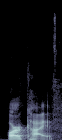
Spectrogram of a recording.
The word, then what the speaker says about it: archive: Uno pensaría archive o archive, pero la pronunciación correcta es archive.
